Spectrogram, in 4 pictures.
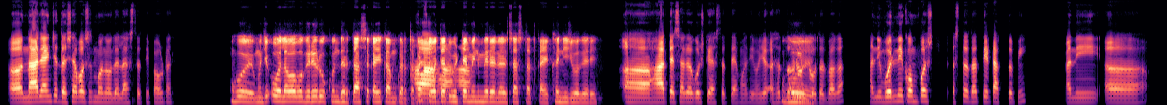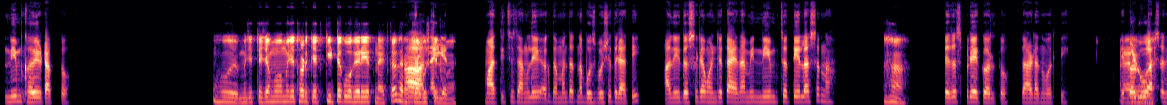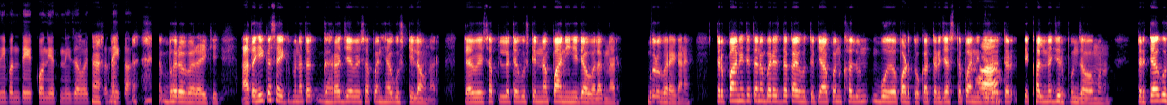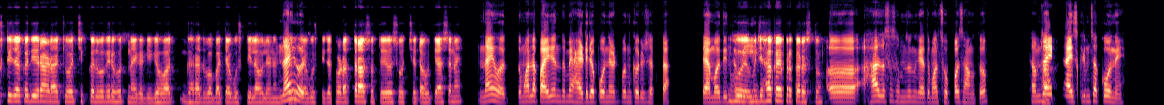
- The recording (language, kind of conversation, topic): Marathi, podcast, घरात साध्या उपायांनी निसर्गाविषयीची आवड कशी वाढवता येईल?
- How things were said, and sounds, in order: other noise; tapping; in English: "स्प्रे"; laugh; laughing while speaking: "बरोबर आहे की"; in English: "हायड्रोपोनेट"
